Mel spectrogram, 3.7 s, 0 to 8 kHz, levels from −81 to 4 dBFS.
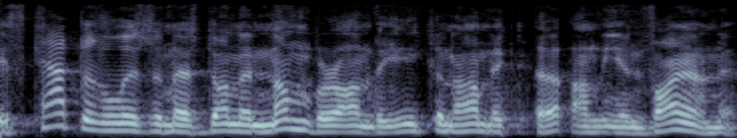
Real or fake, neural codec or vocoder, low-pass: fake; codec, 16 kHz, 4 kbps, FunCodec, trained on LibriTTS, 50 frames a second; 7.2 kHz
